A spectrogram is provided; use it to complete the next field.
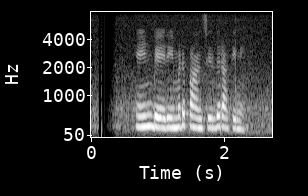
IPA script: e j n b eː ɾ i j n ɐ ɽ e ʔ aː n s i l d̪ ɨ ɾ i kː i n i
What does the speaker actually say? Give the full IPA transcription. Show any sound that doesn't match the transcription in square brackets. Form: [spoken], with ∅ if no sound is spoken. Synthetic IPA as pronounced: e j n b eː ɾ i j [m] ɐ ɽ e [p] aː n s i l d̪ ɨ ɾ [a] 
